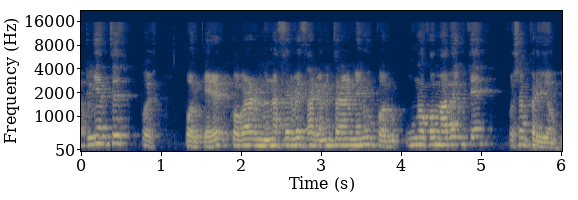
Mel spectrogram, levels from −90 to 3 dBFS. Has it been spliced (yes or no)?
no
